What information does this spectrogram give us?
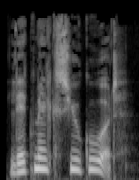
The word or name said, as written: letmælksyoghurt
